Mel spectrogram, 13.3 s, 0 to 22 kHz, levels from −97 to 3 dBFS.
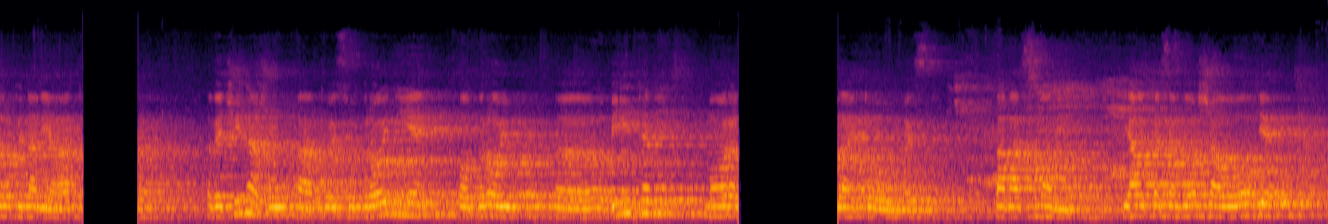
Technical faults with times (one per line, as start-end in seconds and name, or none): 0.83-1.39 rebuffering stall
7.39-8.39 rebuffering stall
